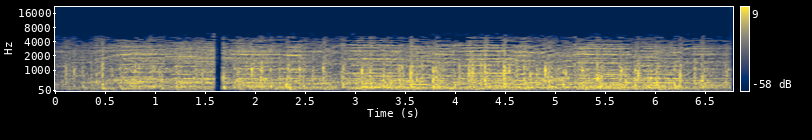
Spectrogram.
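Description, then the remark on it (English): A horse, a wiry little Indian pony, whinnies loudly as it loses its footing, its hooves scraping and clattering frantically over rocky ground. It is a dense, continuous scramble with a brief cut near the start and no talking. “Once, when Standing Bear's horse lost his footing, his master's life was saved only by the quick action of White Fellow, whose powerful shoulders pushed the wiry little Indian pony back to safety.”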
